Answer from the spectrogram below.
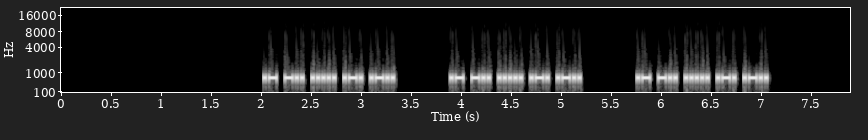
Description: Morse code, heard as a keyed tone, about 41 wpm, 700 Hz. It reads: AD5RL AD5RL AD5RL
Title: USA Call Signs - 5 Characters - Repeated 3x - 45wpm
